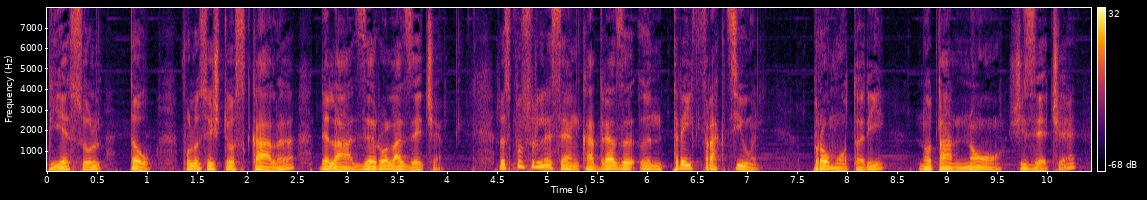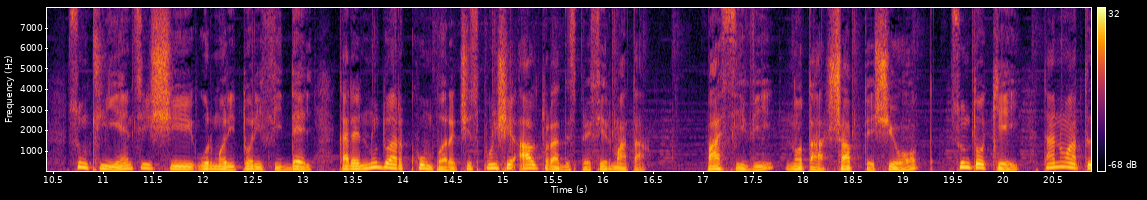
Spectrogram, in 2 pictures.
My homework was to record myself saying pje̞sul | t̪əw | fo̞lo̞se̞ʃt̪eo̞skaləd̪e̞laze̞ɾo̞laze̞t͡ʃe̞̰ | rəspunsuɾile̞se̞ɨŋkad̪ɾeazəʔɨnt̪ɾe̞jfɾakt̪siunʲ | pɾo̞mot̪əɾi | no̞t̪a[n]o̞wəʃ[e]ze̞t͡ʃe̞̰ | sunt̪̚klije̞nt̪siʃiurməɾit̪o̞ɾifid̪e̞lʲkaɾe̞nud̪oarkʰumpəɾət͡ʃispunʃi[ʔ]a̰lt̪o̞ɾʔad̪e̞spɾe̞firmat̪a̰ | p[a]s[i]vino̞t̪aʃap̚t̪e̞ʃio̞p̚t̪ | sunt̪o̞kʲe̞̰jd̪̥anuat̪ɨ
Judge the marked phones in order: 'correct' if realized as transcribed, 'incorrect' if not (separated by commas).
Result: correct, incorrect, correct, correct, correct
